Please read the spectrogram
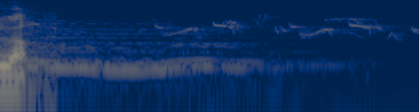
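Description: Birds chirping in quick, short, repeated calls, with a soft held music note underneath that fades out about halfway through. A man's voice finishes a line at the very start.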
